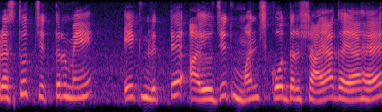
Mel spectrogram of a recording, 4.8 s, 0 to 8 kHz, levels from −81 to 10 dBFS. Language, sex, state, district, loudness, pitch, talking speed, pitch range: Hindi, female, Bihar, Lakhisarai, -16 LUFS, 270 Hz, 140 wpm, 240-305 Hz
